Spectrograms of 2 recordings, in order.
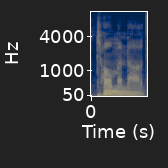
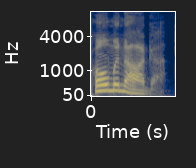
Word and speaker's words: Tominaga: Wouldn't you just say Keisei Tominaga? Maybe you would say Keisei. – Yeah, there is no reason in Year of Our Lord 2024 to mispronounce Tominaga. – Tominaga looks exactly how it looks.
